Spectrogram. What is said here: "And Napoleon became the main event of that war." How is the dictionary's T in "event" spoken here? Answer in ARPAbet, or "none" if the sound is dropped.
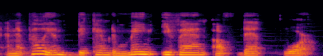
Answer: T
